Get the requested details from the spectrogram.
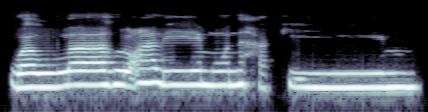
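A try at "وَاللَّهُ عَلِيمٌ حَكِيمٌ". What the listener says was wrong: Lagi ismul jalalahnya tebalkan lagi. Wallahu alimun hakim.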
